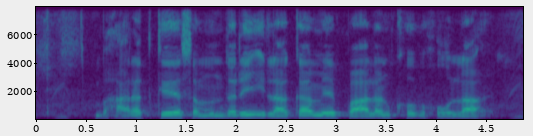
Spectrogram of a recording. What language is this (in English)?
Bhojpuri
